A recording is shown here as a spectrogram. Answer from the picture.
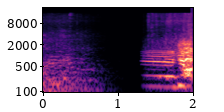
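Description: Low background noise fades out to a moment of silence about a second in, where the picture cuts. Then a man's voice starts with a held, steady-pitched hesitation sound before he speaks.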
